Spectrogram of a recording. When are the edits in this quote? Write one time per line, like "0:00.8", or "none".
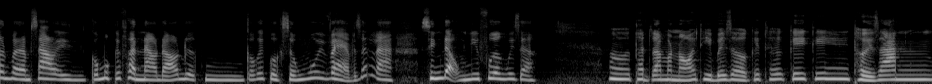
none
